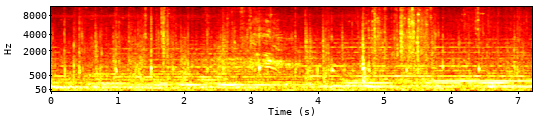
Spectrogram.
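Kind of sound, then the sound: animal, horse-drawn carriage hooves clip-clopping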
